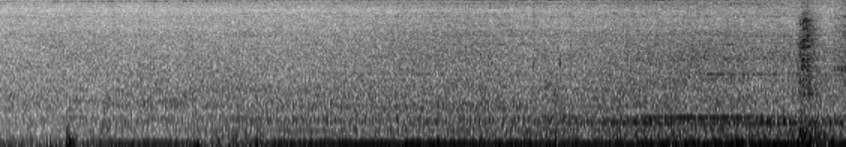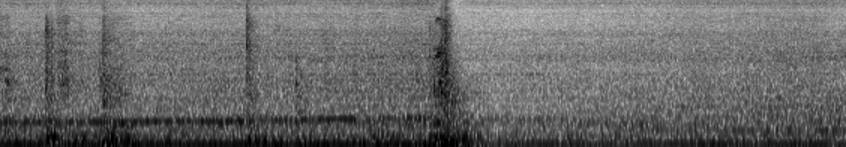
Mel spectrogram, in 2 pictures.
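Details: Mobile home HVAC unit after thermostat replacement, cooling switched on: steady low hum with a few light clicks and one sharp knock; runs evenly with no grinding or squeal.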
